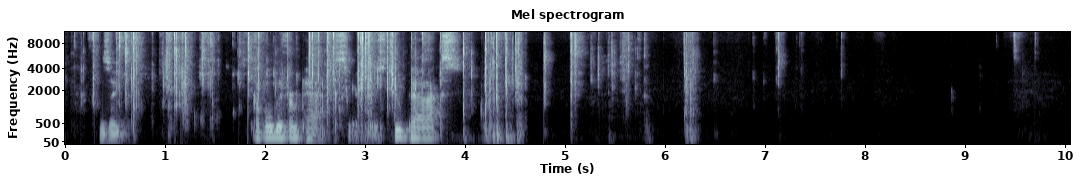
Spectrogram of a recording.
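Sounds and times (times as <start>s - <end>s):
plastic and foil wrappers crackling: 0.0s - 6.4s.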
